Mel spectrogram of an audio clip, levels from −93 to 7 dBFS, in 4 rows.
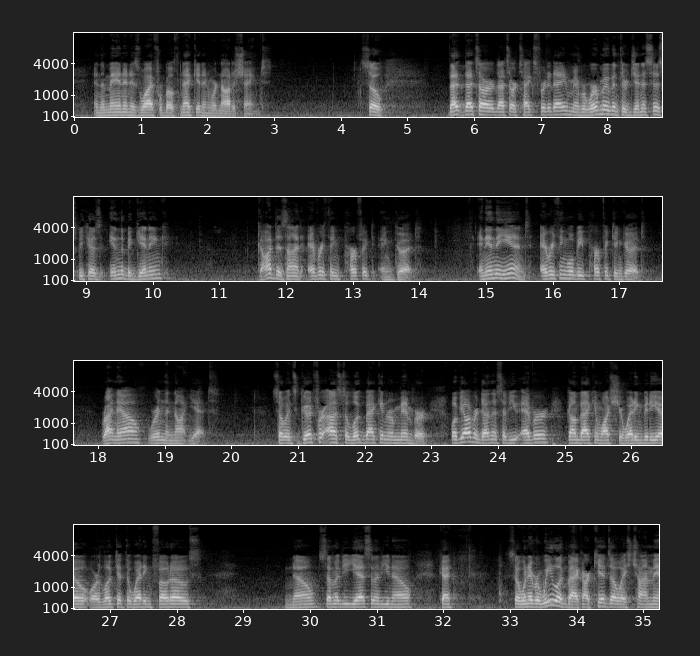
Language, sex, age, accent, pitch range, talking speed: English, male, 40-59, American, 125-145 Hz, 180 wpm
